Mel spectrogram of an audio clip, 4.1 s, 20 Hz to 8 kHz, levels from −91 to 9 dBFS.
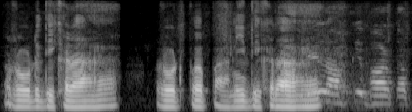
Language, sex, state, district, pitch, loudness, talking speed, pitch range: Hindi, male, Bihar, Patna, 120 Hz, -20 LUFS, 145 wpm, 120-160 Hz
